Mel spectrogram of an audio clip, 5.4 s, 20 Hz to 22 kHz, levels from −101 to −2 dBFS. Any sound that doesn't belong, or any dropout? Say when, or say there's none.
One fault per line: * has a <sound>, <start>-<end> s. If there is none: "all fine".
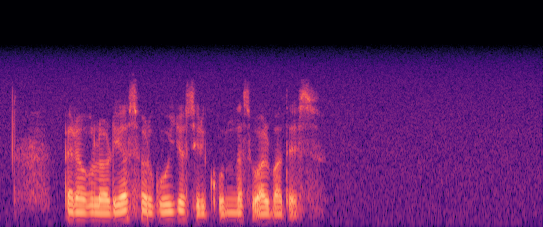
all fine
